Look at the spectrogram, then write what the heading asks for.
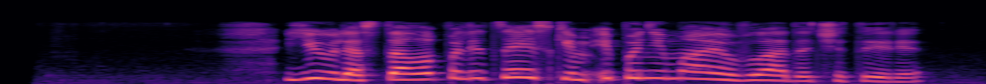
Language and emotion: Russian, positive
